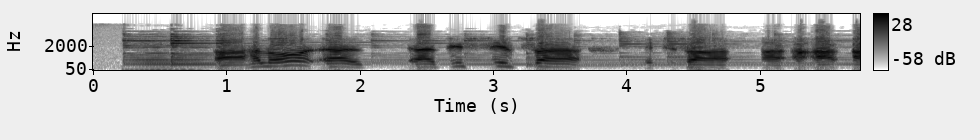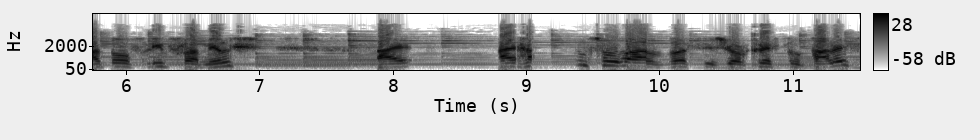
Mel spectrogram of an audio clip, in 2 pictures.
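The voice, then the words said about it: Inconsistent put-on foreign accent. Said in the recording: “My accent has changed during the course of this phone call.”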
